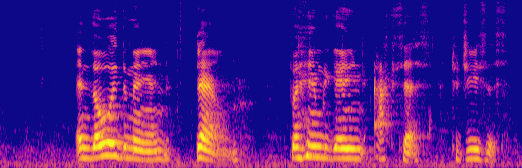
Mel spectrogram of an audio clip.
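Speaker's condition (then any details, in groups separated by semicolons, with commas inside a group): Cerebral palsy with dystonia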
